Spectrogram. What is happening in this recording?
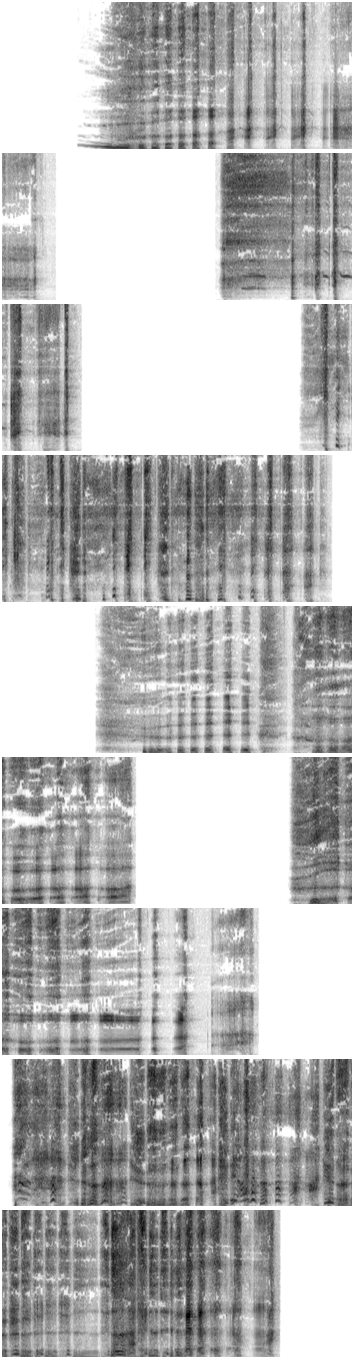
This series of evil laughs ranges from mad scientist to evil thug.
